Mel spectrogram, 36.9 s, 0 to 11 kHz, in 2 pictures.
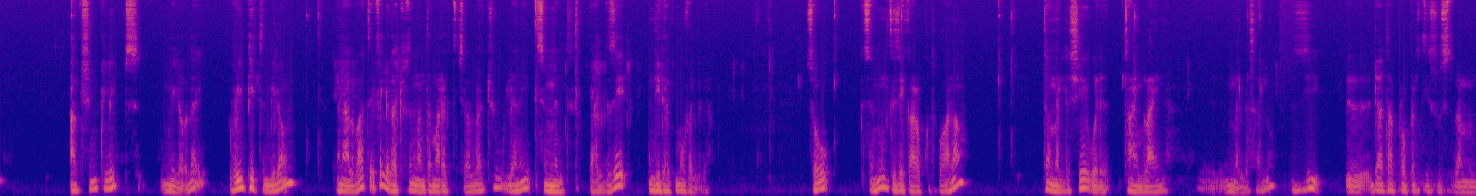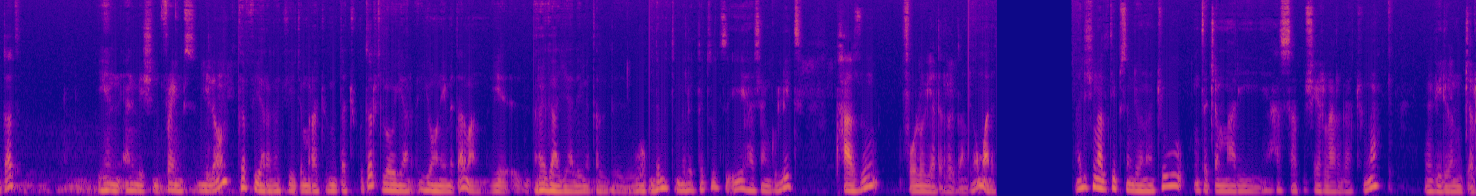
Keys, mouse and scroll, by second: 2.8-7.3 drag, 9.4-10.5 drag, 11.4-12.7 drag, 13.0-14.7 drag, 16.1 click, 17.4 click, 17.8 click, 20.6 click, 27.3 click, 28.3 click, 32.8 KP_1, 34.4 KP_7, 36.8 click.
